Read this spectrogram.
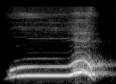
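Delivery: high loud whoop, letting off steam; loud woo. Real, not acted. Venting to viewers about the supervisor, a loud high woo. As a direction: let out a big high woo.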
